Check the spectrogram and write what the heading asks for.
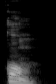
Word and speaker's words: kung: After that, we have kung. Kung. Kung. Kung is spelled as K-U-N-G.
